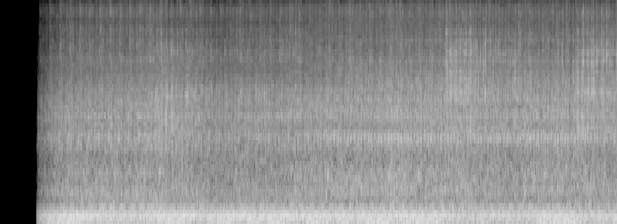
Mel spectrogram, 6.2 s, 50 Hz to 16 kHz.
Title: Yamaha R1 rattle noise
